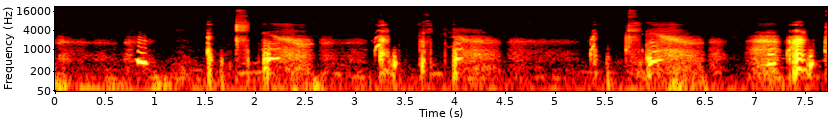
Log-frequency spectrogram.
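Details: Stifled sneezing, deliberately kept as quiet as possible and held in only briefly: a run of muffled, held-back sneezes with sharp catches and breathy rushes.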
